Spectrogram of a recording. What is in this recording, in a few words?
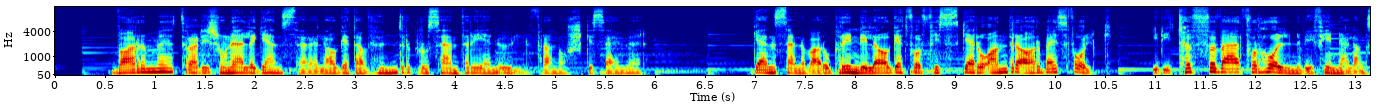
Norwegian, Scandinavian, Female, 40s-50s, voiceover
